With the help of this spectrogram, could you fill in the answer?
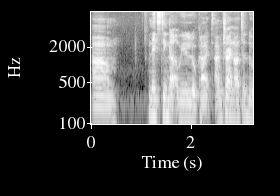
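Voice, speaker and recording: With a Jamaican accent, a man speaks at a moderate pace with ordinary pitch variation. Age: 20s. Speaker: vlogger. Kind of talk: casual talk to camera. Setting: small room.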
